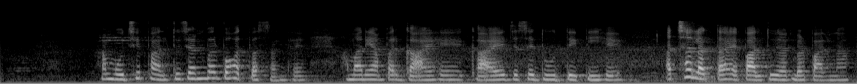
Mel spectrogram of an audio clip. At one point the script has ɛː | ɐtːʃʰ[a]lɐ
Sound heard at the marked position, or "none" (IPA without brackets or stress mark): a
